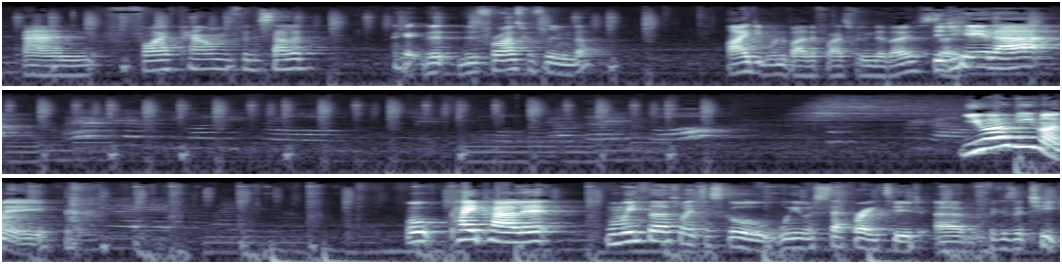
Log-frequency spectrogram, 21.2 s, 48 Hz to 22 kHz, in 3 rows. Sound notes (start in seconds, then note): 7.4 voiceover; 12.4 laughs; 15.1 voiceover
